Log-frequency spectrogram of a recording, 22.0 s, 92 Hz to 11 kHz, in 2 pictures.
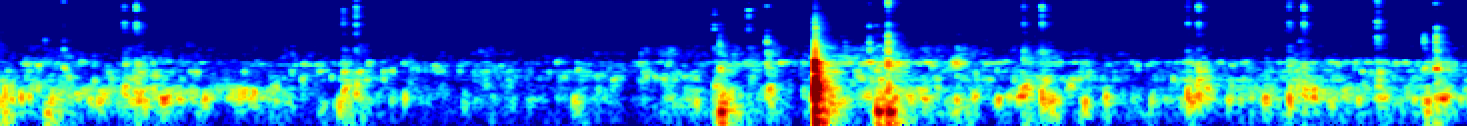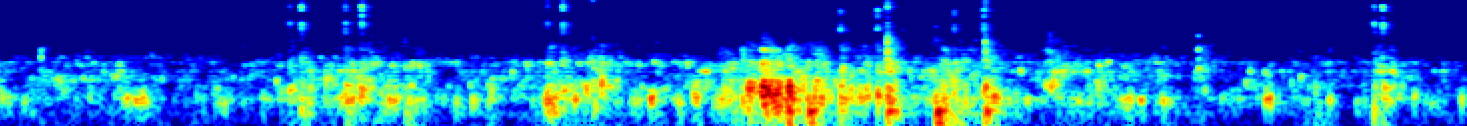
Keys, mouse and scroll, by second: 0.3 k, 5.0-5.3 scroll up 1, 5.3-6.6 middle drag, 6.6 KP_7, 7.7 click, 8.1 x, 9.7 click, 10.7 g, 13.6 click, 14.0 g, 15.5-17.2 scroll down 1, 17.2 scroll down 3, 17.3 shift+middle click, 17.8-18.1 scroll up 1, 18.1-20.8 shift+middle drag, 20.8 k.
